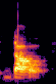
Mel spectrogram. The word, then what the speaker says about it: Tao: For Tao we write Ta Ao This pronunciation is originally A Dao Chinese pronunciation which is original is Dao and its meaning which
